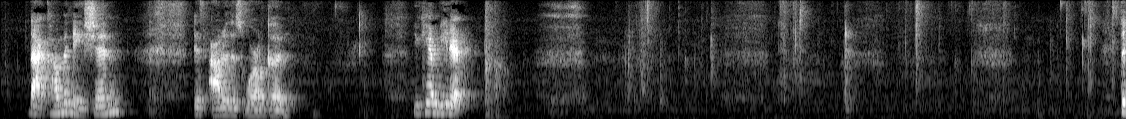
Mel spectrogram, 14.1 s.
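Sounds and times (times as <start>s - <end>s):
person chewing food: 7.6s - 14.0s.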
